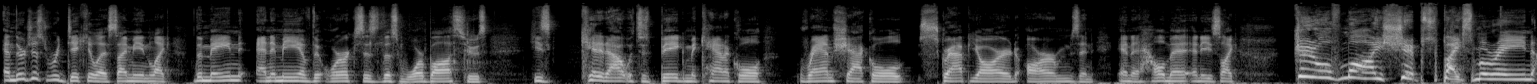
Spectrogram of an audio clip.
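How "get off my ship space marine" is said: put-on loud, hammy, thick UK backwater accent. Quoting a game's orc war boss shouting at a Space Marine, thick UK backwater accent. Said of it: "thick UK backwater accent".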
